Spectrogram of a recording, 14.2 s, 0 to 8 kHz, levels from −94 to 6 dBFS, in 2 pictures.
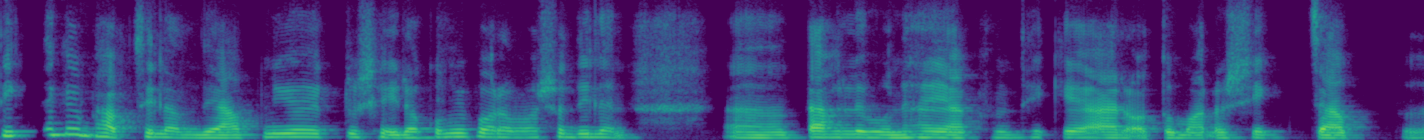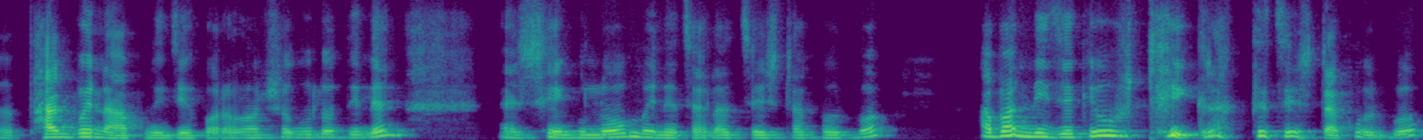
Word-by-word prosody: দিক 260 0 0
থেকে 330 +1 -1
ভাবছিলাম 190 -5 -1
যে 165 - +3
আপনিও 195 +5 -1
একটু 200 -1 -7
সেই 160 -6 0
রকমই 190 +6 -2
পরামর্শ 175 -3 -4
দিলেন। 190 -1 -2 0.6
আ - - -2 0.3
তাহলে 175 0 +2
মনে 160 0 +1
হয় 170 -1 +1
এখন 155 +2 -11
থেকে 175 0 -6 0.2
আর 160 - +1
অত - - -14
মানসিক 160 +2 -5 0.2
চাপ 150 -2 +3 0.3
অ - - -10 0.3
থাকবে 190 +2 +6
না। - - +3
আপনি 145 +1 -5
যে - - +2
পরামর্শগুলো 160 +3 -3
দিলেন 240 - +2 0.6
এ - - -4
সেগুলো 165 +1 +3 0.2
মেনে 160 -4 +2
চলার 155 - -2
চেষ্টা 160 0 -3
করব। 155 +2 -4 0.6
আবার 260 +4 +8
নিজেকেও 190 +6 +5 0.3
ঠিক 310 0 +7
রাখতে 260 0 0
চেষ্টা 230 -10 +1
করব। 155 - -4
175 Hz, 165 wpm, -23 LUFS, 160-195 Hz, 0.6 s, আবার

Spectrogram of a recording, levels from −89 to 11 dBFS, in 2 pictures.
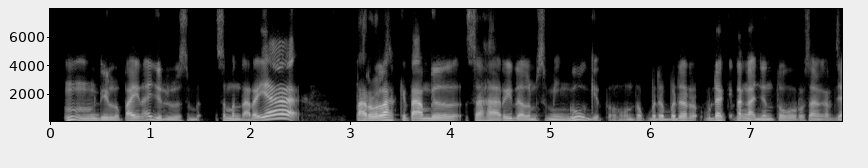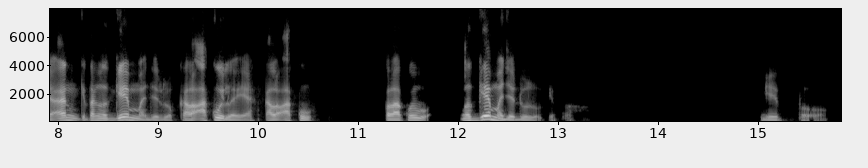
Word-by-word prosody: Mhm, 135 -8 -2
dilupain 120 +3 0
aja 210 +9 -2
dulu 110 -1 -4
sebe 110 0 -10
sementara. 120 -6 -2
Ya, 280 +5 +5 0.6
taruh 135 +4 +5
lah 175 -2 +7
kita 150 -2 +4
ambil 135 -1 +1
sehari 135 +1 0
dalam 115 0 0
seminggu 125 - -2
gitu, 100 -1 -10
untuk 115 +3 -8
benar-benar, 120 +6 -1
udah 140 +5 +1
kita 155 - -2
nggak 130 -6 +1
nyentuh 120 +1 -3
urusan 120 +1 -3
kerjaan 140 +10 +1
kita 135 +3 -4
nge-game 155 +7 +3
aja 105 - -7
dulu. 100 0 -9
Kalau 120 0 +2
aku 125 +8 0
loh 100 - -1
ya, 100 +1 -6
kalau - - -1
aku. - - -3 0.8
Kalau 120 - +4
aku 165 - -4 0.5
nge-game 170 +12 +6
aja 105 - 0
dulu 100 -2 -7
gitu. - - -24 1.9
Gitu. 100 -2 -11
125 Hz, 150 wpm, -24 LUFS, 115-150 Hz, 1.9 s, lah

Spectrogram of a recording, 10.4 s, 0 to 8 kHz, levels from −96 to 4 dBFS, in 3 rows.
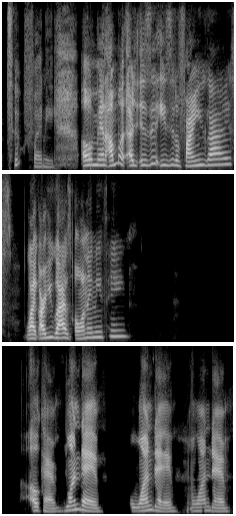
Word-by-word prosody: Too 255 - -10
funny. 170 -4 -17 0.4
Oh 240 +4 +2
man. 250 -1 +1
I'm 235 +7 +4
a - - -2
uh, 240 - +3
is 245 +1 -4
it 315 - -7
easy 245 +2 -3
to 235 - -7
find 210 +3 +2
you 255 0 -9
guys? 270 +3 -4 0.2
Like, 190 0 +5
are - - +7
you 235 +3 -3
guys 215 -1 +6
on 180 +4 -1
anything? 275 +4 -9 2.0
Okay, 175 -6 -3 0.2
one 205 +5 +1
day, 165 -8 +4 0.5
one 175 +5 0
day, 145 -7 0 0.3
one 170 +3 -8
day. 145 -3 0
215 Hz, 155 wpm, -22 LUFS, 175-250 Hz, 2.0 s, are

